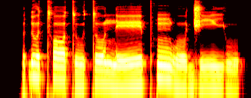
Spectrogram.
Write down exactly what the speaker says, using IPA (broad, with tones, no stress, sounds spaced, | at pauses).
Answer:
ɗ ʊ˦ tʰ ɔ˦ t u˨ t o˦ n eː˨˦ pʰ ũ˦ β o˨ d͡ʒ iː˨ j u˨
